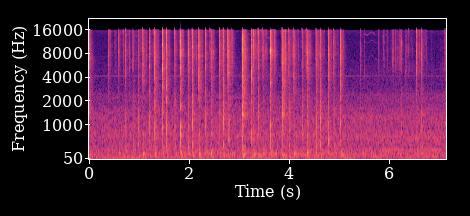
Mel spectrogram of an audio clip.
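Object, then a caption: Plastic laptop keyboard keys. Fingertips tap the black plastic keycaps of a dark laptop keyboard resting on a wooden desk, producing a quick run of about 28 crisp, bright clicks with very short decay. The typing is uneven in rhythm and loudness, with a few sharper accented taps in the middle, then thins out to occasional faint clicks at the end.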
